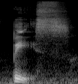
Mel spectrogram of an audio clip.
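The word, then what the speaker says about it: Pace: Elder o el presidente par pis así se pronuncia su apellido mar pis él es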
